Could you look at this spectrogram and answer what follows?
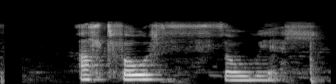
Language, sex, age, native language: Icelandic, male, 10, Icelandic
